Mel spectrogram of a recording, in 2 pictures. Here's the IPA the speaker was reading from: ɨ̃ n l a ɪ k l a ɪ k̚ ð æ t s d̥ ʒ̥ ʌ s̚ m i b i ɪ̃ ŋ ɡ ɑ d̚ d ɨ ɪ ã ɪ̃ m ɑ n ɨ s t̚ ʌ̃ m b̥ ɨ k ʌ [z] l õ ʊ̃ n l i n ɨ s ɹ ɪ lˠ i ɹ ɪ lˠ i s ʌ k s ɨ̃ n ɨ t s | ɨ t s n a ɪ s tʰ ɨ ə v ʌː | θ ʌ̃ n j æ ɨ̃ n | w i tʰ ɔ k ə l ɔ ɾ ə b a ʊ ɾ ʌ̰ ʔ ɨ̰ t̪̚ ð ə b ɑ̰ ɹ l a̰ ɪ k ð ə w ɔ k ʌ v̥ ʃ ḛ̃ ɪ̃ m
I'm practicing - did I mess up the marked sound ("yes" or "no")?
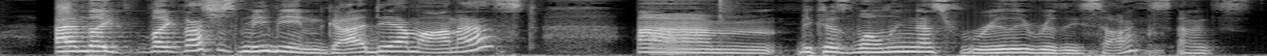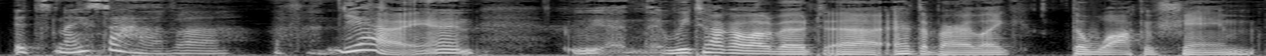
no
